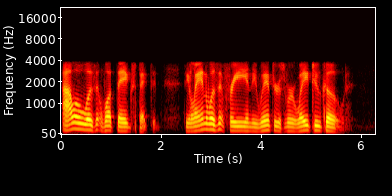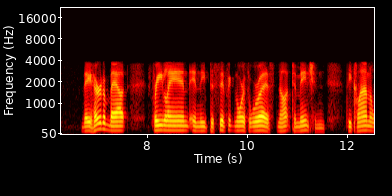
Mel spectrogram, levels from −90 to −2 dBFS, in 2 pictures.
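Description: No technical faults are heard at any point, so there is nothing to place in time order.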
